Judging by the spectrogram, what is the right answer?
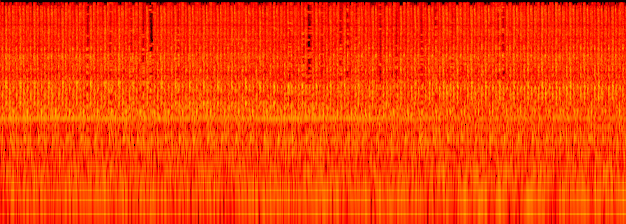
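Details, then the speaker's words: Chevrolet Tracker diesel at idle, hood open, after replacing the ribbed belt pulley and idler pulley that caused a knocking noise: steady even clatter, no squeal, chirp or rumble; noise gone, normal idle. "Olha aí pessoal como é que tá o barulho agora depois do reparo efeito estava nas polias a estriada e essa polia de apoio aqui fiz a substituição e o barulho acabou"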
